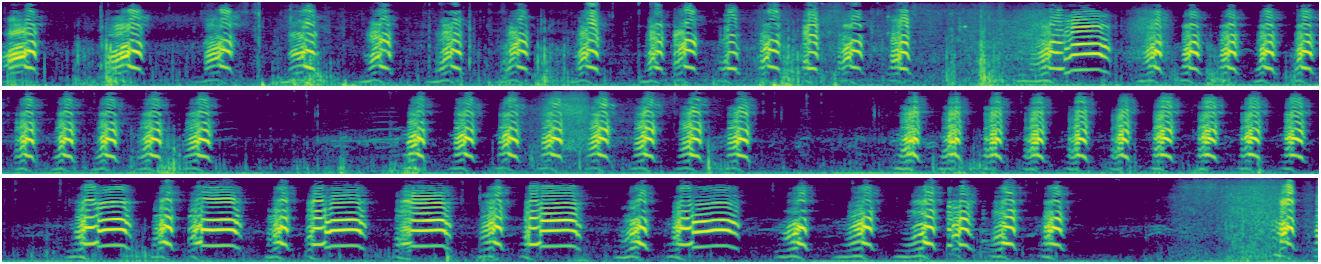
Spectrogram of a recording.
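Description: Canada goose honks and clucks in quick, evenly spaced runs of about three to four calls a second, coming in several bursts with short pauses between them and dying away near the end.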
